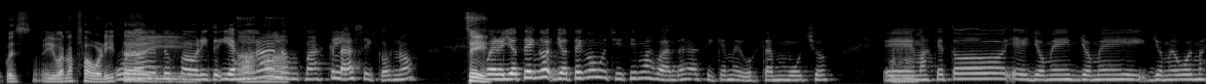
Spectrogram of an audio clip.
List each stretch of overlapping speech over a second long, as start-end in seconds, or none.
1.1-2.9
